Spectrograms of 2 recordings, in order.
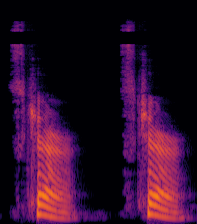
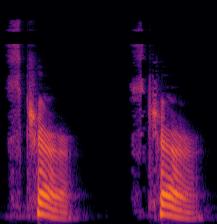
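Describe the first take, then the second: No difference in how they are said.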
